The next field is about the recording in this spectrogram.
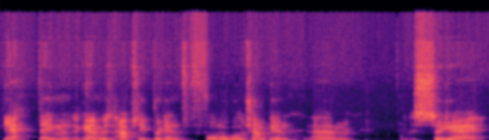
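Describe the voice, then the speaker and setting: A man talks as a podcast guest in an easy, enthusiastic ramble. His voice sits at an ordinary middle pitch, and he often stops and restarts his sentences. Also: level tone, normal speed, poor audio. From Cardiff, Wales. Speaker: podcast guest and sports podcast host. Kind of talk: casual podcast conversation.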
